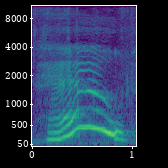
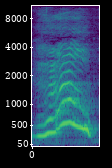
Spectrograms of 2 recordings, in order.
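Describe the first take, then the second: First: It is said quietly. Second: It is said loudly.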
